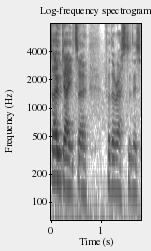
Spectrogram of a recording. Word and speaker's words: OData: a musical joke about those who don't know whether to put the stress on the first syllable or the second syllable some of you will be saying oh data but of course it's oh data for the rest of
